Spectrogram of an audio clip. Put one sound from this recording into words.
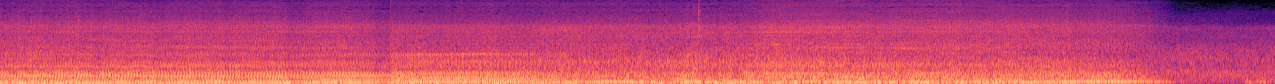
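A small car engine drones loudly from inside the cabin.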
